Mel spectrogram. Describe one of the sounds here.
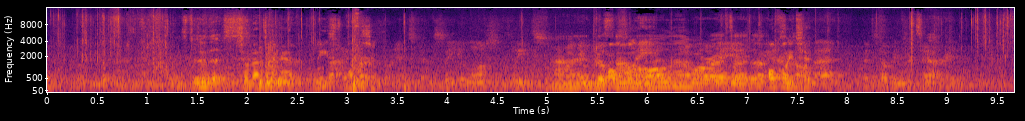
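Foil card packs crinkle as they are handled.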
